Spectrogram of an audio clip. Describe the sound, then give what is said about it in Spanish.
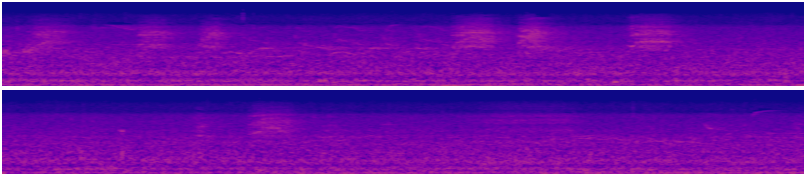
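A steady, dense rush of river water flows throughout, with a few short, bright bird calls cutting through now and then. “El ah, agua, el río, güey. pues pájaros.”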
